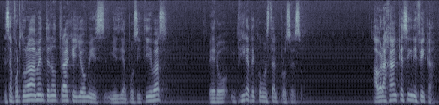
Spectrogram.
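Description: Guy teaching bible study, high voice, keeps asking the group stuff then answering it himself. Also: moderate pace, soft background music. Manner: asks the group questions and answers them himself.

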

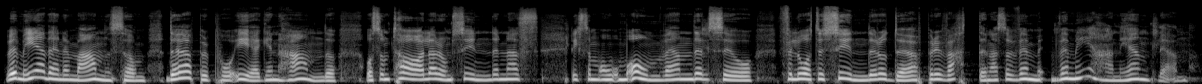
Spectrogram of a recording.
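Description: A woman's voice: a little high, few pauses, mellow. Woman giving a bible talk, chatty, lots of questions to the room, keeps restarting her sentences. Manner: conversational, rhetorical questions, frequent restarts. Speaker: preacher. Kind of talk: sermon-style Bible teaching.

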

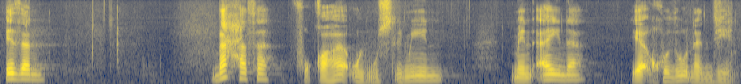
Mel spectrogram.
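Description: A man hosting a religious programme, addressing viewers in formal Standard Arabic with deliberate, rhetorical phrasing. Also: medium pitch, animated, gravelly, a little mellow.

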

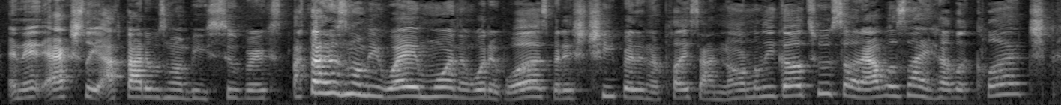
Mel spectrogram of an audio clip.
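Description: A woman's voice: fairly high pitch, rapid-fire, fairly bright tone. A woman in her twenties co-hosting a podcast, talking casually and informally with plenty of slang. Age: 20s. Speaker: podcast co-host. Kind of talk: casual chat.

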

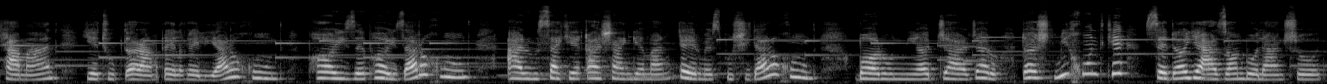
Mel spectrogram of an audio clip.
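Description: A woman storyteller reads a children's picture book aloud in a clear, warm way. Her voice sits high. Soft music plays faintly underneath.

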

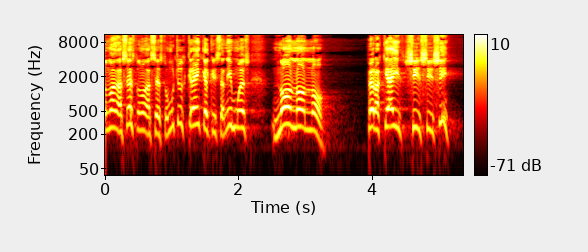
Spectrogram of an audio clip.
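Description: A man's voice: extremely high pitch, a bit bright. A man preaching as a pastor, talking to his congregation in a conversational way and acting out short exchanges. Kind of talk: sermon.

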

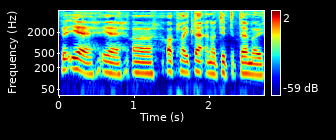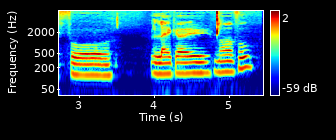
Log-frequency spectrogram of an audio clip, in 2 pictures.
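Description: A man's voice: medium pitch, a little slow, mellow, a little hiss or hum. A man in casual podcast conversation, hesitant and full of fillers. His humor is dry and sarcastic. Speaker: podcast co-host. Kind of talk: casual chat.

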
